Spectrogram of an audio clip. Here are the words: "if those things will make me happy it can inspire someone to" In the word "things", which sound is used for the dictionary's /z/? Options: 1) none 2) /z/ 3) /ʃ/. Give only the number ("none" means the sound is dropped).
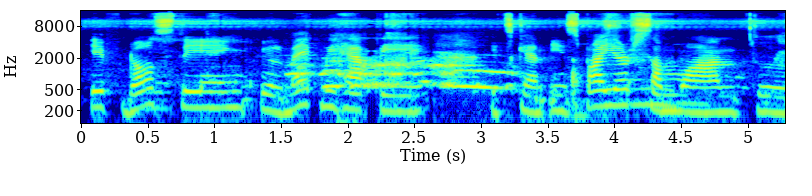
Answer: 1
